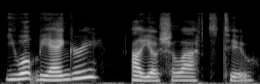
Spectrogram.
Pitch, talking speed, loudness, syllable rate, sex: 215 Hz, 160 wpm, -18 LUFS, 5.0 syllables/s, female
